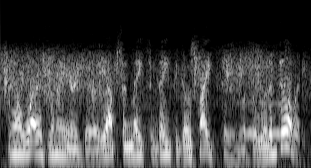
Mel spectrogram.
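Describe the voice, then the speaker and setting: A man's voice: on the high side, lively intonation, very fast, natural voice. A man voicing a small, boyish, grumbling and indignant elf in a 1950s children's radio serial. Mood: disgusted grumbling. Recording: noisy, hissy, muffled old radio recording.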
